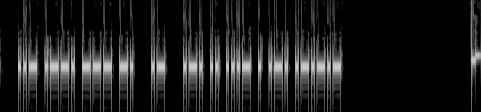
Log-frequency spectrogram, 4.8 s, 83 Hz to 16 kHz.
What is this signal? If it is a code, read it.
Morse code, heard as a keyed tone, about 44 wpm, 700 Hz. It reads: UPON A RIVER.
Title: Sentences from Top 1100 Words 45wpm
